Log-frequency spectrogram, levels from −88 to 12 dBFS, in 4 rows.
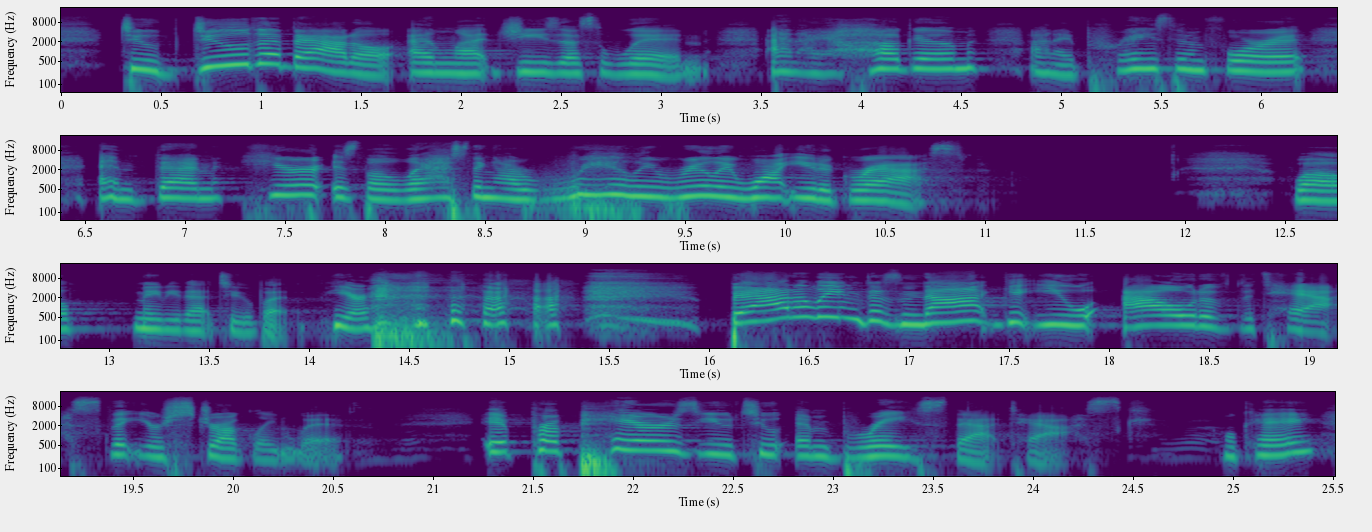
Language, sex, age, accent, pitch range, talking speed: English, female, 30-49, American, 255-360 Hz, 140 wpm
